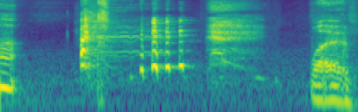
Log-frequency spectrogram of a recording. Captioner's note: choking with laughter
